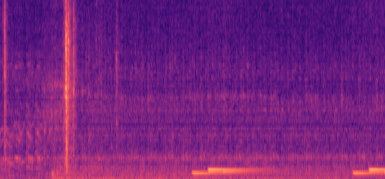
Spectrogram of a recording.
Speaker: she sounds good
